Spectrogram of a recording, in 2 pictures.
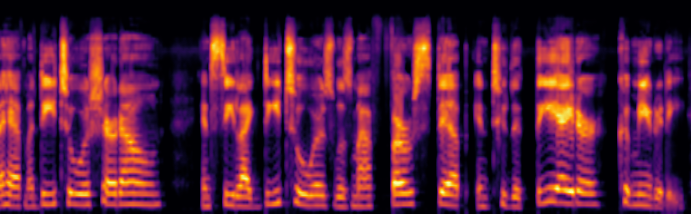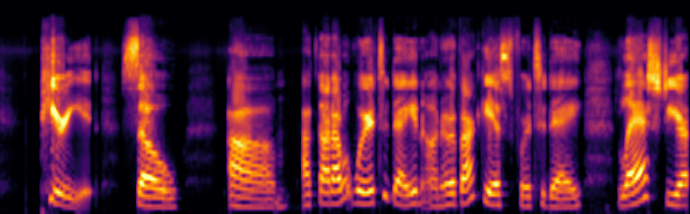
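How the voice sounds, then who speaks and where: Female podcast co-host, mid-pitched, emphatic and enthusiastic, conversational, with a close dry sound. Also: measured pace, no room sound. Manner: emphatic, enthusiastic, repeats words. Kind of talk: casual podcast chat.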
